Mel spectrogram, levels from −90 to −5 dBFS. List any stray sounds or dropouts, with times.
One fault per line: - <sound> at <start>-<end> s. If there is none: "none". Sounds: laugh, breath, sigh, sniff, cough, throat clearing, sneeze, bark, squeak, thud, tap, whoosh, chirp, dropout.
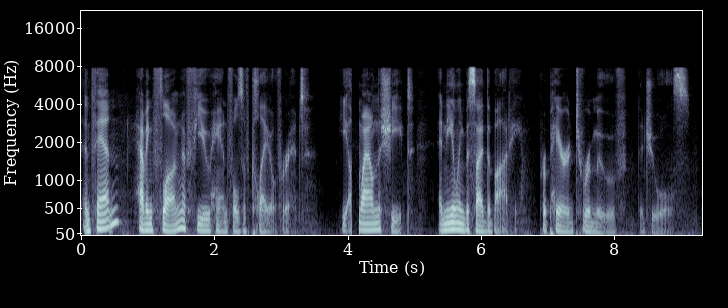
- dropout at 4.1-4.2 s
